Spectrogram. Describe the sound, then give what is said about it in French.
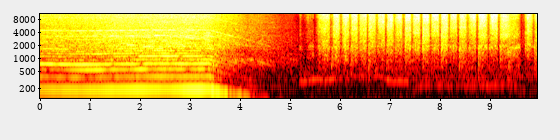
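Woodworking machines run in a wood workshop: a steady motor whine winds down with falling pitch, then a loud, rapid, rhythmic rasping like sanding or sawing continues on its own. “Rencontre par une fraîche matinée entre bruit de machines, de chaudières et de musique jazzy à la radio pour l'observer travailler.”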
